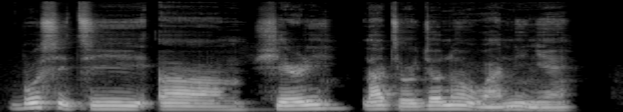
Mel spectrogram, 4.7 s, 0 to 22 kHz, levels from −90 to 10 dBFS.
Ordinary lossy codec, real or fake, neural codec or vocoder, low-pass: none; real; none; none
